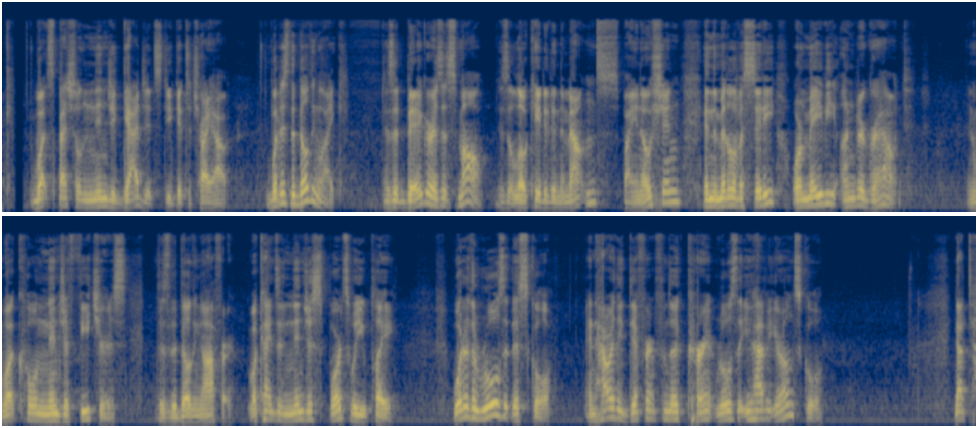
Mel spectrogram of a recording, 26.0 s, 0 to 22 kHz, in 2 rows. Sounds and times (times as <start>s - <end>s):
Speech: 0.0s - 12.2s, 12.8s - 18.3s, 19.0s - 24.0s, 25.6s - 25.9s.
